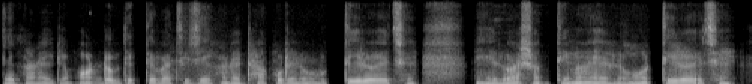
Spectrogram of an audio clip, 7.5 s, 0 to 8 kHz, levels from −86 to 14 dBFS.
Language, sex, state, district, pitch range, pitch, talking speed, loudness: Bengali, male, Odisha, Malkangiri, 105-125 Hz, 110 Hz, 120 wpm, -23 LUFS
